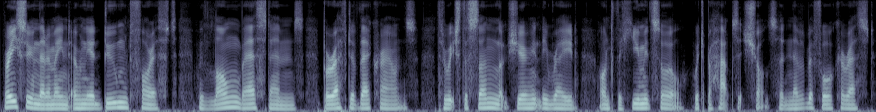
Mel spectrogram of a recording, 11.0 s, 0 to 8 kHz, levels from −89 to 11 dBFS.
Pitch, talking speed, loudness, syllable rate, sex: 110 Hz, 190 wpm, -20 LUFS, 5.4 syllables/s, male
